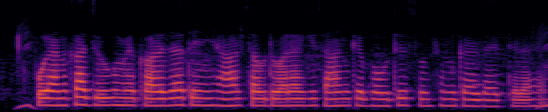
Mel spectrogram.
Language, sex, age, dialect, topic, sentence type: Magahi, female, 18-24, Western, agriculture, statement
